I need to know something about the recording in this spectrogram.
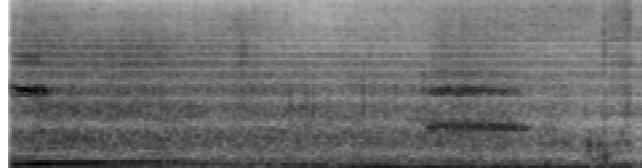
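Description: Mini Countryman car driving in and pulling to a stop, its engine note falling as it slows. Two short high squeals sound over it, one at the very start and one near the end.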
